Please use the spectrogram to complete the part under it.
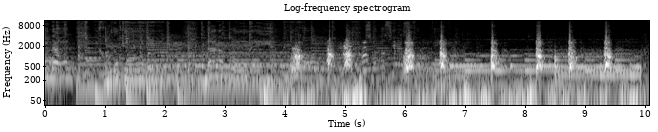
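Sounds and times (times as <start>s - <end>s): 
soft music: 0.0s - 10.0s
speech: 0.2s - 1.6s
guard dog at a municipal hospital in San Carlos barking: 4.1s - 6.8s, 7.4s - 9.6s.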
